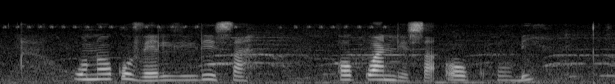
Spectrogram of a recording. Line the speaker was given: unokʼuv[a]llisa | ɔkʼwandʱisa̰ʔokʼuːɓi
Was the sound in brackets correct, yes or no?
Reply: no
